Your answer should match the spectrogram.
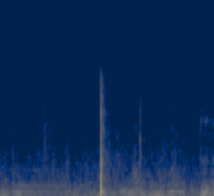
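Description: A single sharp crack about a second in: a wooden shinty caman striking the ball as a player tosses it up and hits it out.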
